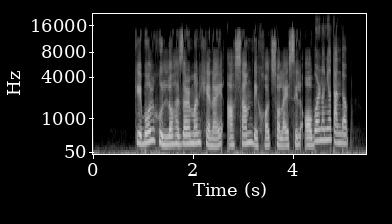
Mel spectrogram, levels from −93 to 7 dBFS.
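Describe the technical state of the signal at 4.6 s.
At 4.6 s the speech sounds hurried and pitched well up, by roughly seven semitones. This is a section at the wrong speed, starting at 4.43 s, just after "সেনাই আসাম দেশত চলাইছিল", and running to the end of the clip at 5.47 s. Playback is about 1.43 times faster than the original recording, so pitch and tempo rise together rather than independently. The likely cause is an editor or player handling this stretch against the wrong clock.

Under that shift, the same moment also carries a gritty, coarse texture with thin, unsteady treble. This is Bluetooth SBC compression, and its damage is plainly audible. The codec splits the signal into a few wide sub-bands and hands out bits without a hearing model. At a modest rate, which fits roughly a 96 kbps setting, the upper bands are starved and the rest are quantised crudely, leaving grain and aliasing on the sound. 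This likely comes from a Bluetooth link somewhere in the chain.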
